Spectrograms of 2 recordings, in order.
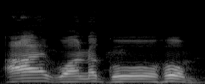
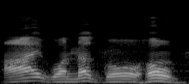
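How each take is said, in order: First: 'Want to' is squeezed together into 'wanna'. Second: The same.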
